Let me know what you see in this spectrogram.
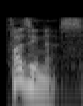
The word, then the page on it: fuzziness: British English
